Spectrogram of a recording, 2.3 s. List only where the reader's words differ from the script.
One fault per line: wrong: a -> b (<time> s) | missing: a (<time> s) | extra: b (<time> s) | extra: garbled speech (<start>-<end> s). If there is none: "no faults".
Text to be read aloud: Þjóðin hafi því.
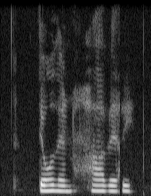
no faults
